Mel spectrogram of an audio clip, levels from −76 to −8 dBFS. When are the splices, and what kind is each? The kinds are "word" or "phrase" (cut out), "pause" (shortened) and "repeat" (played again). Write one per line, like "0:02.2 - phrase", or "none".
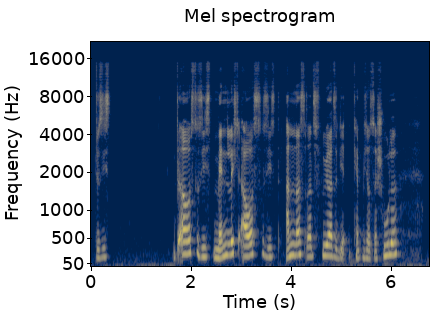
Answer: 0:01.7 - word
0:04.3 - word

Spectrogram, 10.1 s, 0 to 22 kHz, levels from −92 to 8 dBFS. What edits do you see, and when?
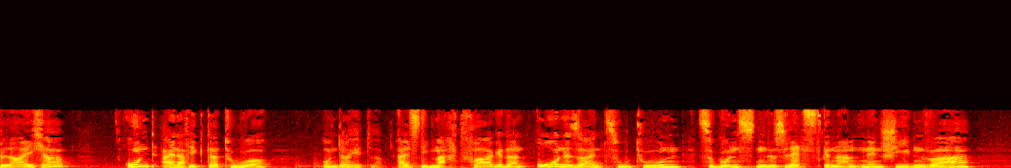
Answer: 0:01.9 - word
0:03.9 - pause
0:06.9 - pause

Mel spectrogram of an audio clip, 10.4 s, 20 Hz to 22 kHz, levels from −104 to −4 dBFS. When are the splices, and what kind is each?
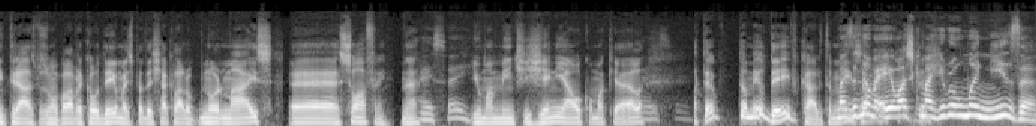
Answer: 0:02.8 - pause
0:03.9 - pause
0:07.0 - word

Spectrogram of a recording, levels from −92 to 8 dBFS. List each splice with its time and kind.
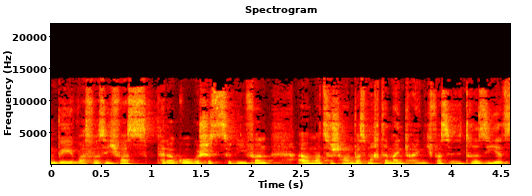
0:01.0 - word
0:03.5 - word

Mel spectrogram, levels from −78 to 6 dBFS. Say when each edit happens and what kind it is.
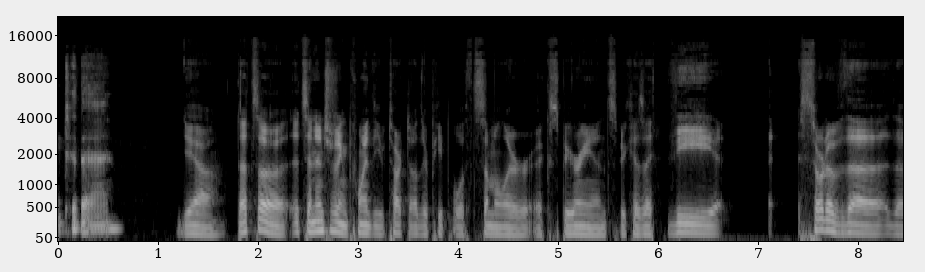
0:04.1 - word
0:05.9 - word

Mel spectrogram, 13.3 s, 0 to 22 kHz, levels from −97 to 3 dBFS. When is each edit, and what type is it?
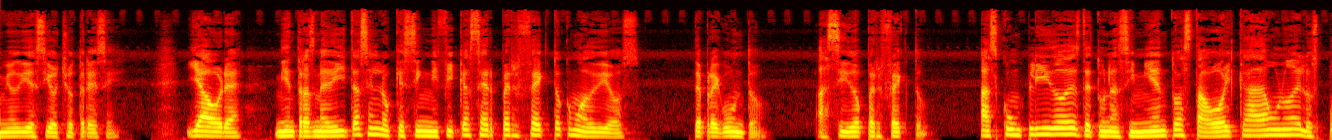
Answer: none

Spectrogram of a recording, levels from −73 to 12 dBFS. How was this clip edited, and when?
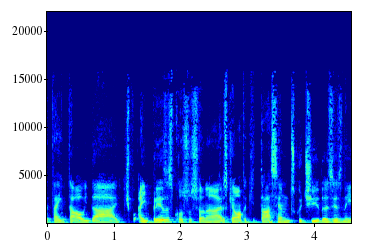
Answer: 0:01.9 - word
0:02.9 - word

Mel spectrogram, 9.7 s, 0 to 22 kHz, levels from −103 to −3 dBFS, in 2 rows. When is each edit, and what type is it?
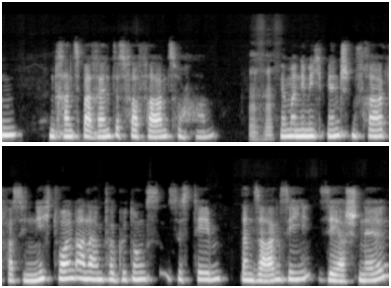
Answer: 0:03.0 - pause
0:07.7 - pause

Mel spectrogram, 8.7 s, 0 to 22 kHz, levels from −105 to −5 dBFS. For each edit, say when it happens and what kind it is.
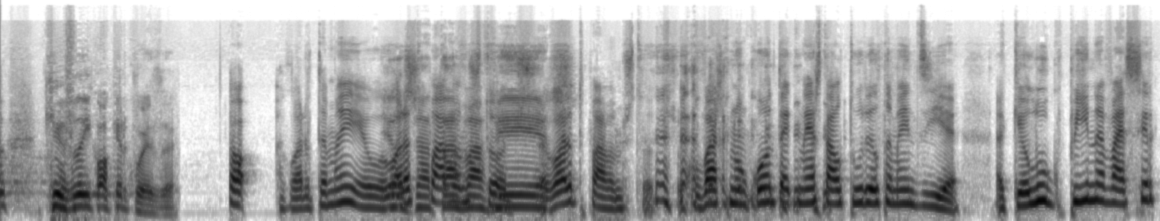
none

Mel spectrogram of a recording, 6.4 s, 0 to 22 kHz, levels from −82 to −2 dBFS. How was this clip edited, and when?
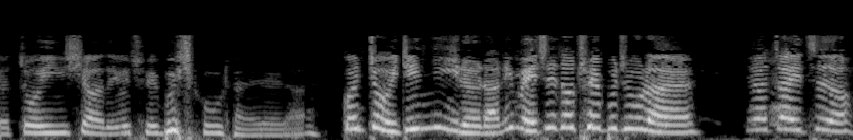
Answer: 0:02.4 - pause

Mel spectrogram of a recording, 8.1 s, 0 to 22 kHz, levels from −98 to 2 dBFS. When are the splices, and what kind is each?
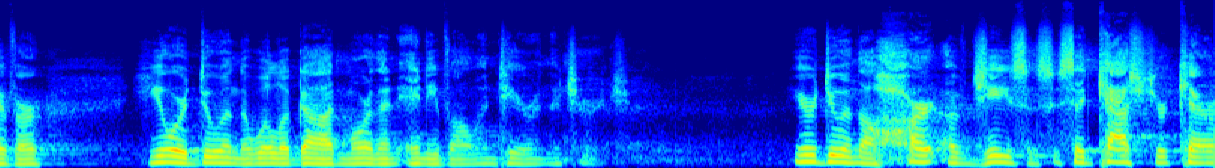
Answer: none

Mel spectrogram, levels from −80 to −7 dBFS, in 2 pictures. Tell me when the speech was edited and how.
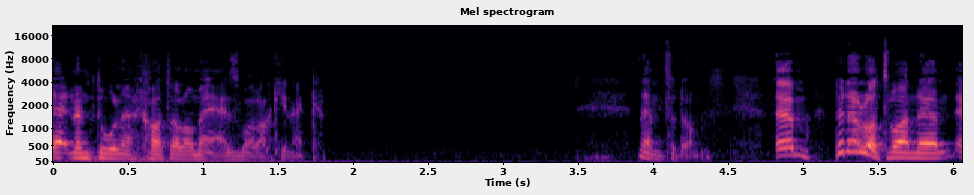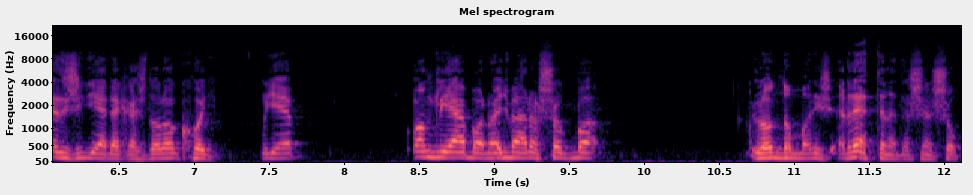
none

